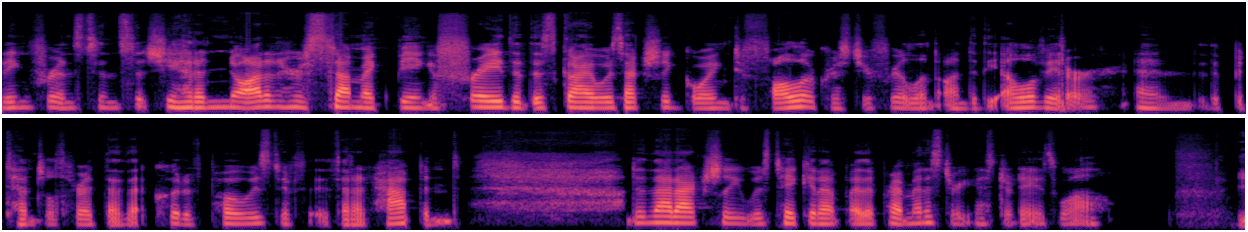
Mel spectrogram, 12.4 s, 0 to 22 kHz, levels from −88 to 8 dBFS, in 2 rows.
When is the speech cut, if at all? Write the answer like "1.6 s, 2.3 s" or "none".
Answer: 9.3 s

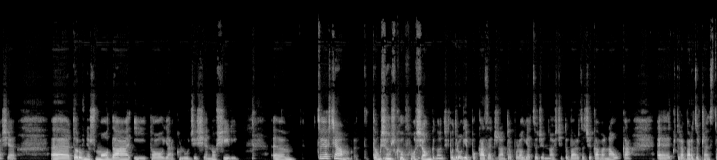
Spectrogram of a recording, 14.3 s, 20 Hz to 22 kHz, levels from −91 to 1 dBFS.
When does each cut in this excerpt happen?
9.0 s, 13.4 s

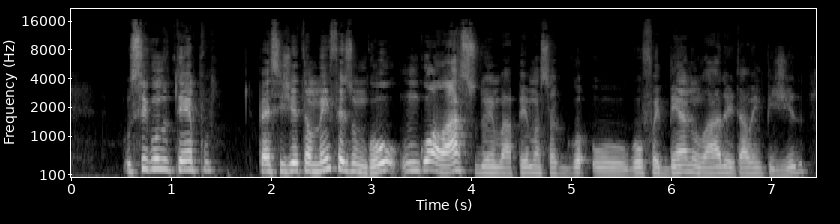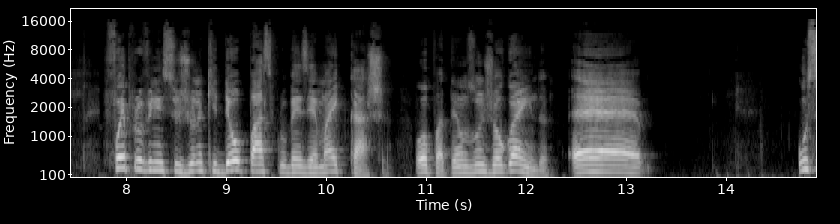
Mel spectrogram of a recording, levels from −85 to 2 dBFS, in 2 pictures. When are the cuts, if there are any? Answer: 7.7 s, 10.8 s, 12.3 s

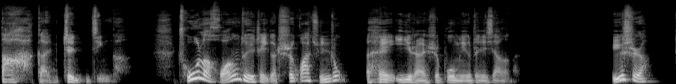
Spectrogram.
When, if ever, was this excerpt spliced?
none

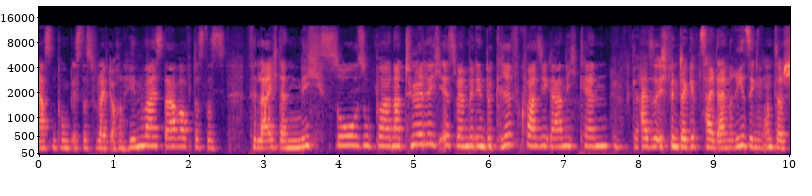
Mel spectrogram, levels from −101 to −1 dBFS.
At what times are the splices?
2.7 s, 8.0 s

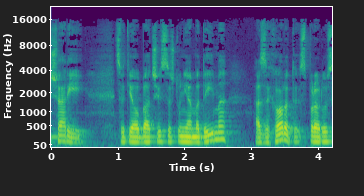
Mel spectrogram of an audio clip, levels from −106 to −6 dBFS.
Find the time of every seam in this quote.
0.9 s

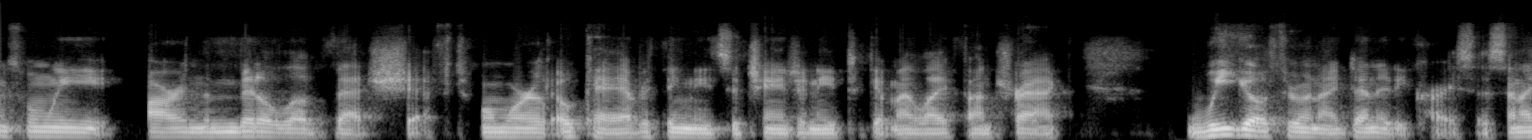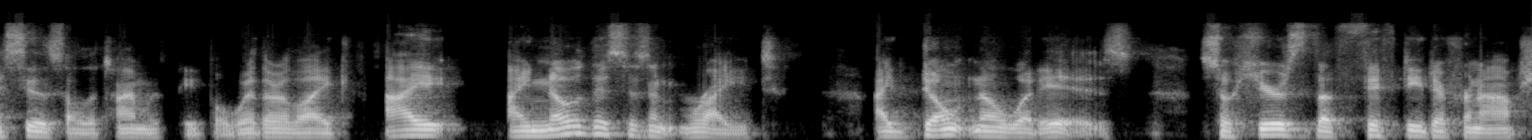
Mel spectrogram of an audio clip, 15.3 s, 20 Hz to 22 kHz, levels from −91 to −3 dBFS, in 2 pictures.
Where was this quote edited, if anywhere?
2.7 s, 9.5 s

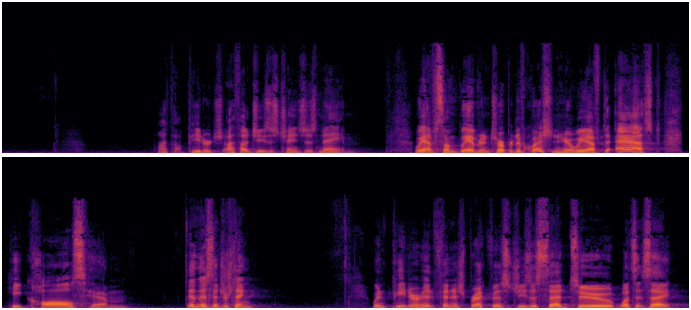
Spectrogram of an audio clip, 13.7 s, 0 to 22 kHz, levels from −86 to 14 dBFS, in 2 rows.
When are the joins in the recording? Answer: 6.8 s

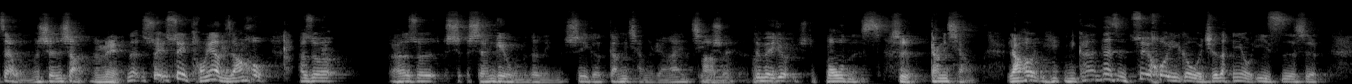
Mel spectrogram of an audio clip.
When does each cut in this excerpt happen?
none

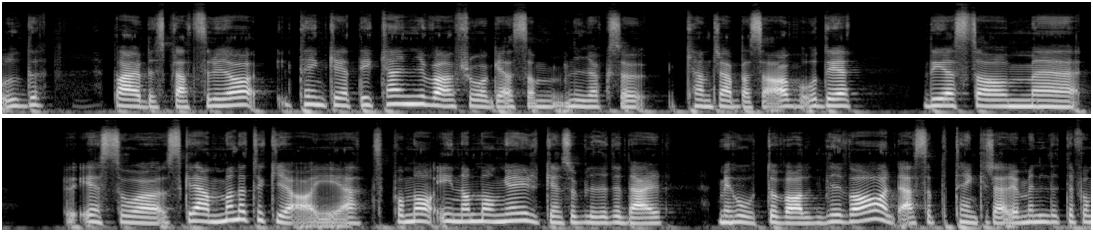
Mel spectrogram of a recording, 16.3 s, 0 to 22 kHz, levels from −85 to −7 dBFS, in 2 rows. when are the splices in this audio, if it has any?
none

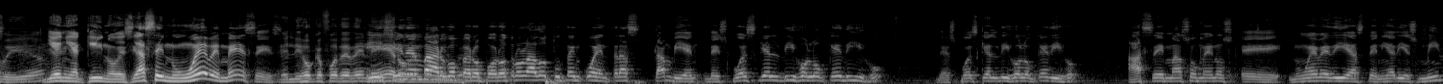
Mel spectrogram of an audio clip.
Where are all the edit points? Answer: none

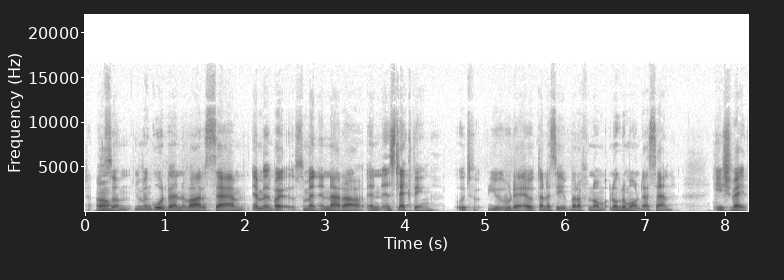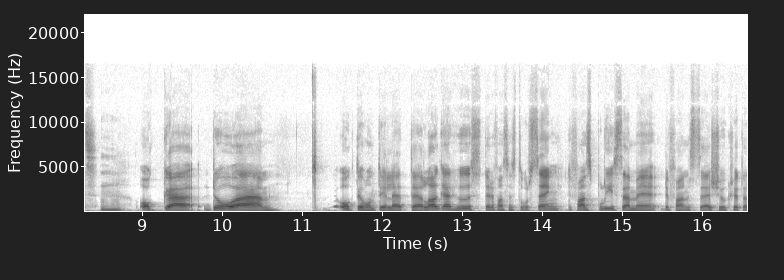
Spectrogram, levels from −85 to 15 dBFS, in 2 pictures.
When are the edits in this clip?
none

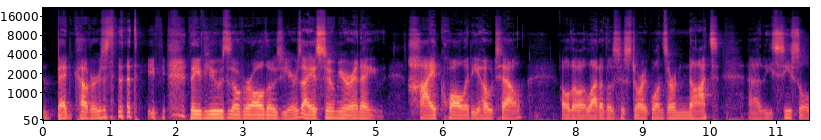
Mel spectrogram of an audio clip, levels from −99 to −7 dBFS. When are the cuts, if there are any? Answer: none

